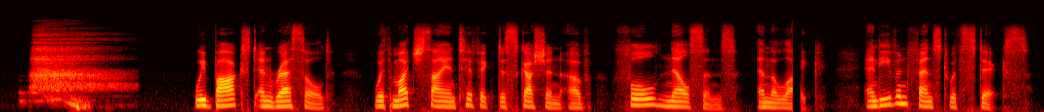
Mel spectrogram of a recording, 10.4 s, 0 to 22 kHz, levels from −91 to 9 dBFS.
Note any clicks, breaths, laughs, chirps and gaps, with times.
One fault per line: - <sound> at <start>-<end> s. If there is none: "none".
- sigh at 0.2-1.4 s
- dropout at 7.9-8.0 s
